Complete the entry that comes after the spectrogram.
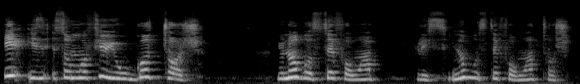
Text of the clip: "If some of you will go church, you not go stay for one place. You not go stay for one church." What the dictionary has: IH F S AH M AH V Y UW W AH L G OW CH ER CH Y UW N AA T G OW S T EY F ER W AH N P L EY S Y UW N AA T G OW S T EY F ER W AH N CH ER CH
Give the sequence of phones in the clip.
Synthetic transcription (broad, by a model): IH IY S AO M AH F Y UW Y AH W G OW CH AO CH Y UW N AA G OW S T EY F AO W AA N P L EY S Y UW N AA G OW S T EY F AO W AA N CH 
